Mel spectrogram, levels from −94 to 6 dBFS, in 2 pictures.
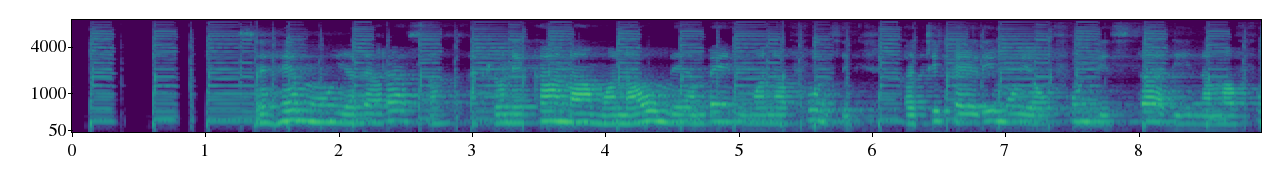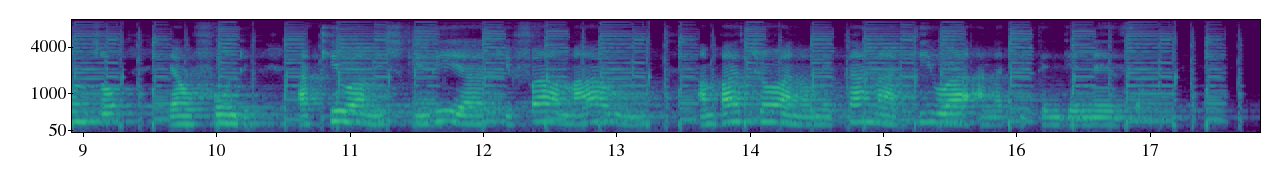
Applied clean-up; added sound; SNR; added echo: none; Guitar; 11 dB; reverberation time 1.6 s.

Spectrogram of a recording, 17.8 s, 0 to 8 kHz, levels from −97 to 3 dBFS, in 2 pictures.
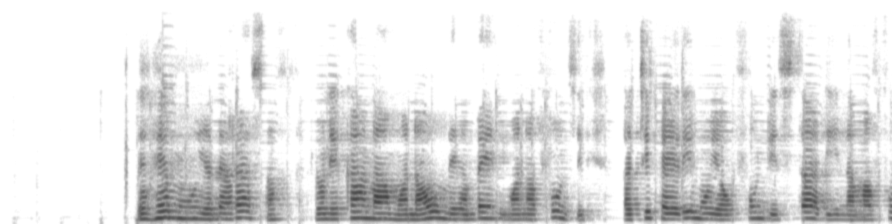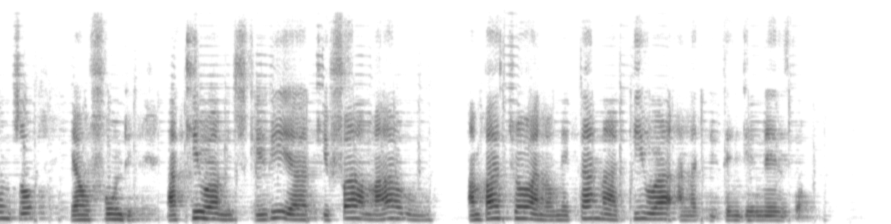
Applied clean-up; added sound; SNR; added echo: neural mask model DeepFilterNet 3.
